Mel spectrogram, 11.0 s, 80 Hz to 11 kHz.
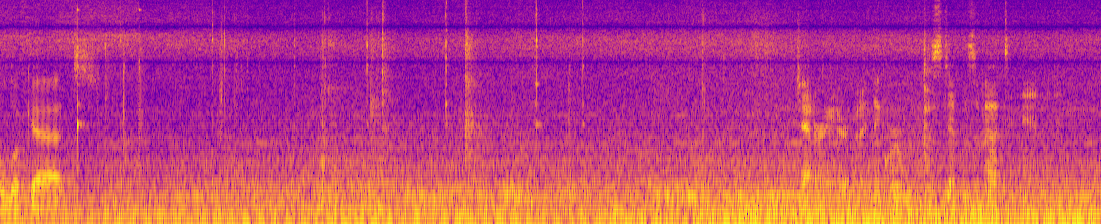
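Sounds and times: machine hum with hiss: 0:00.0 - 0:11.0.

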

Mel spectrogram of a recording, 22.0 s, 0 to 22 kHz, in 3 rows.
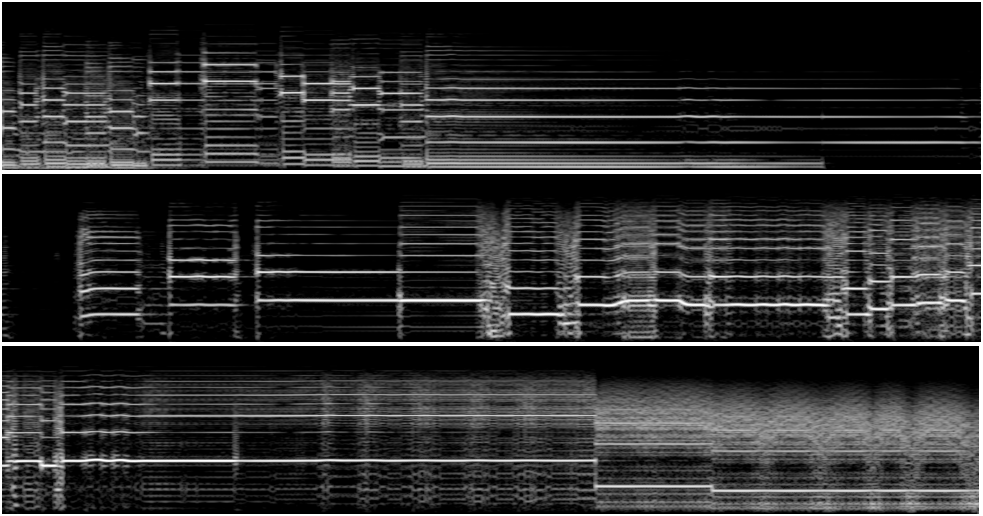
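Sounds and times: fuzz electric guitar: 0:00.0 - 0:22.0.

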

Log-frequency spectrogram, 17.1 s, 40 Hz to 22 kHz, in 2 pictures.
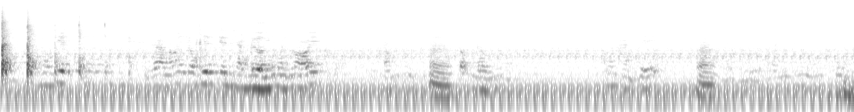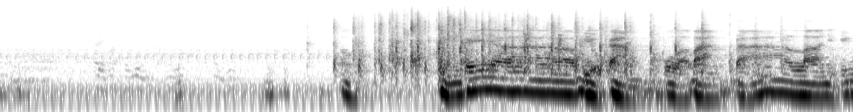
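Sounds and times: people applauding: 0:00.0 - 0:01.5, 0:11.6 - 0:17.0.

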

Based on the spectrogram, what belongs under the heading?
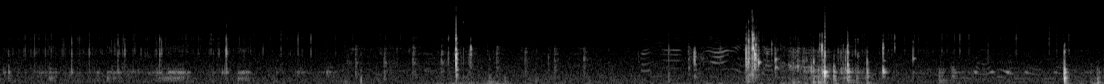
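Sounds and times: underwater clicks and knocks: 0:00.0 - 0:06.0, 0:06.7 - 0:11.0.

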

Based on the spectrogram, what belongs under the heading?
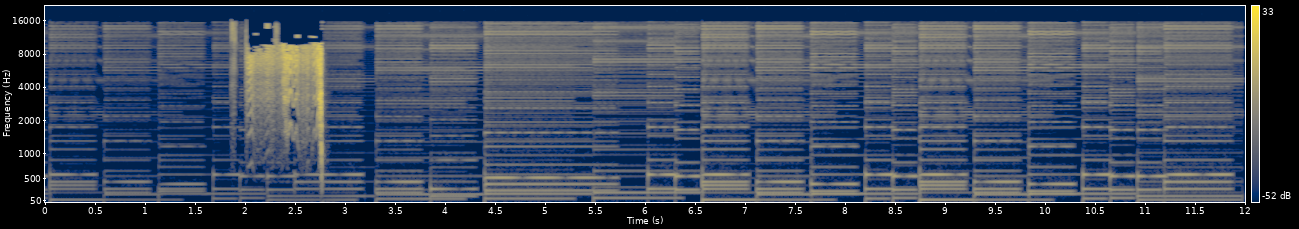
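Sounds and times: short hissing noise: 0:02.0 - 0:02.8.

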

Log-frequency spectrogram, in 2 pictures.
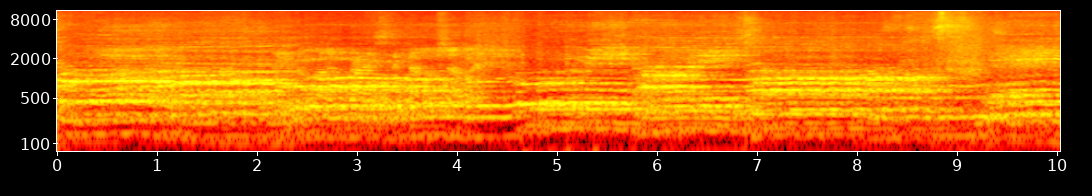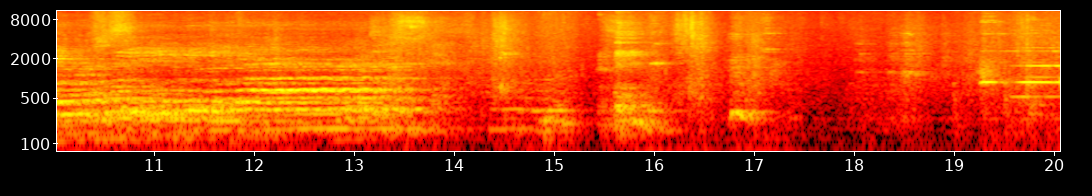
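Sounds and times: congregation singing a hymn: 0:00.0 - 0:14.2.

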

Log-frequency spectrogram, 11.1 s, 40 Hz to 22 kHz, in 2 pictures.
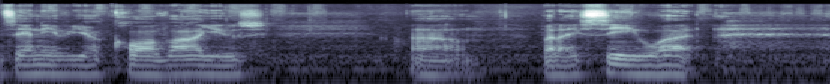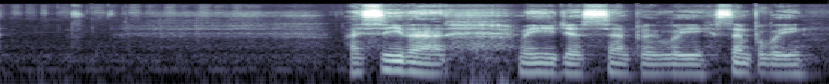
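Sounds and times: stylus scratching on tablet: 0:00.0 - 0:02.4, 0:03.8 - 0:07.3.

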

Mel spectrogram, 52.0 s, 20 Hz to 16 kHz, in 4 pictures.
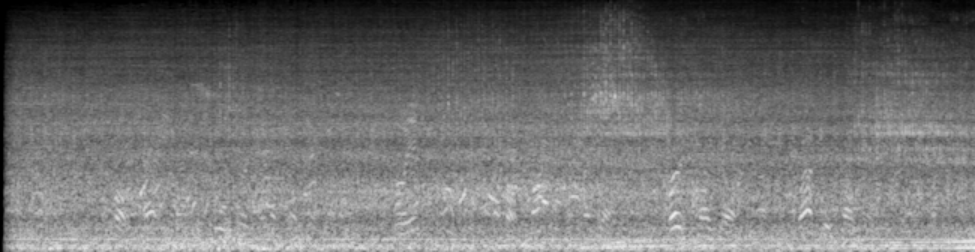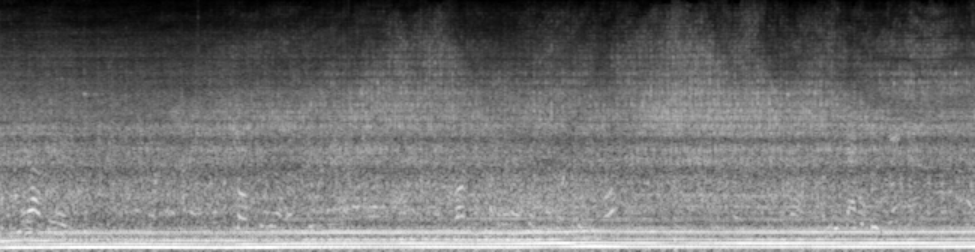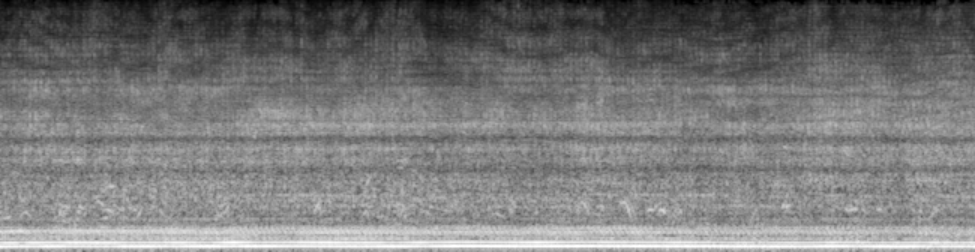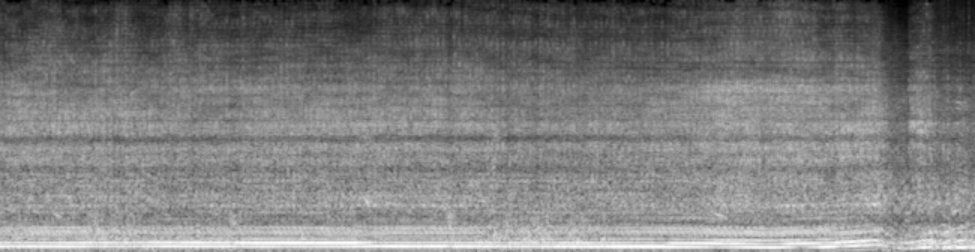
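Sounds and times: tractor engine under heavy load: 0:00.0 - 0:52.0.

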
